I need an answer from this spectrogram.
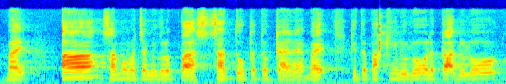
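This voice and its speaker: A man's voice: on the high side, moderate pace, a bit bright, long reverb tail. A man with a Malaysian Malay accent teaching a Quran reading class, counting beats aloud and drilling his students in call and response. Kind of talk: demonstrating a lesson on camera.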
